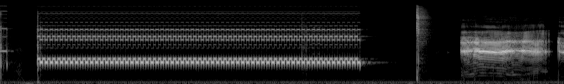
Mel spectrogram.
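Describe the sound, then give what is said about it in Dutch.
A telephone rings after a number is dialed: one long, steady electronic ring tone lasting about three seconds, then a click, and a voice begins speaking. “Nou weet ik het opeens weer. Even bellen. 7, 4, 6.”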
